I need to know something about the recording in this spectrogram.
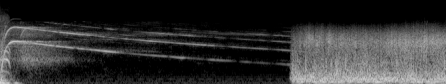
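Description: Cartoon sound effects: a sharp hit, then a long descending whistle as a character is sent flying, then a sudden loud noisy crash about three seconds in.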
